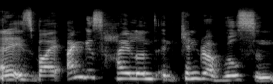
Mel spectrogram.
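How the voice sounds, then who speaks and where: With a Flemish Belgian accent, a woman speaks in a high pitch that makes very wide pitch swings. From Flanders, Belgium. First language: Dutch. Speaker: stationery YouTuber. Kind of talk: casual vlog flip-through. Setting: home desk filming. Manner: casual with frequent fillers.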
